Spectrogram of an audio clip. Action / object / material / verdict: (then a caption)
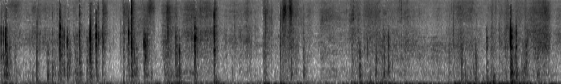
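tap / woven plastic tote bag / woven plastic / none. Fingertips and a palm pat, tap and rub the printed side of a large, empty, hollow pink woven plastic tote bag. The result is a steady run of quick, dry taps and crinkly rustles with a dull low thump underneath, each hit dying away almost instantly.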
